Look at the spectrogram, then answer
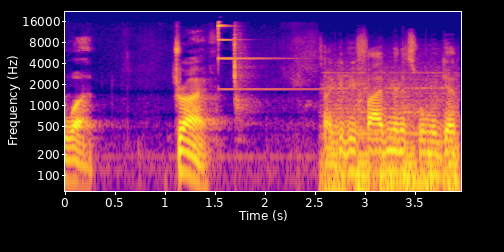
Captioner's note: bell dings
